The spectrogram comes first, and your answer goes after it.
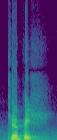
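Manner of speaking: ट्यूपिश with a rounded ü vowel; German typisch. Shown as a demonstration. Tutor showing German typisch to a Hindi speaker. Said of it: "इसका sound निकल रहा है ये".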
